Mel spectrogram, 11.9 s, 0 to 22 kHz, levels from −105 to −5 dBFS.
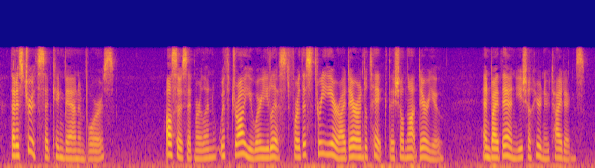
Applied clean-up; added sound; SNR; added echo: none; none; none; none.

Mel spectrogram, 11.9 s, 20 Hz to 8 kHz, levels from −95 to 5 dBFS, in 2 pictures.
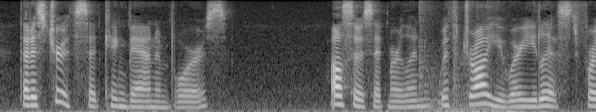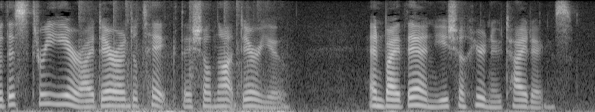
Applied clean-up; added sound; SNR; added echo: none; Coin (dropping); 8 dB; none.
